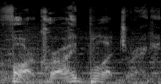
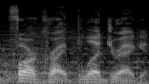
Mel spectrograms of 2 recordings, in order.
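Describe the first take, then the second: First: It is said in a dramatic announcer voice. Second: It is said in his normal speaking voice.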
